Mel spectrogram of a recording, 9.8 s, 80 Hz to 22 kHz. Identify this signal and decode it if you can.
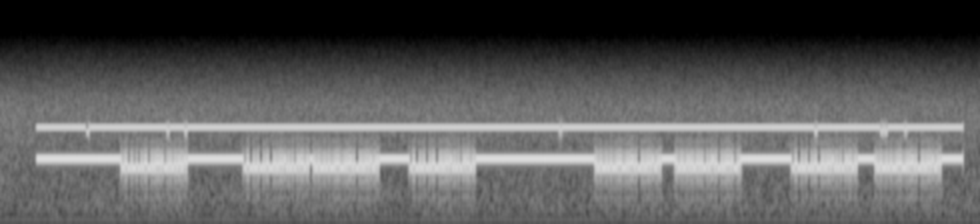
300-baud modem data (Bell 103 tones), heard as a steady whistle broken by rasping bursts, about 300 baud, 200 Hz shift, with hum.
